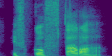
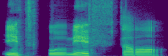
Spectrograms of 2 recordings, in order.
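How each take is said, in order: First: The words join with no 'ni' sound between. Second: The words join with a 'ni' sound between. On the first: The speaker calls it wrong. "bukan menjadi ifkuftara" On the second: The speaker calls it right. "akan tapi ifkuniftara"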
